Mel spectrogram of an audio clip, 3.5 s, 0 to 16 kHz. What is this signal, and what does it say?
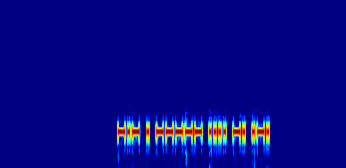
Morse code, heard as a keyed tone, about 49 wpm, 700 Hz. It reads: KE0HNR
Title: USA Call Signs - 6 Characters - 50wpm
